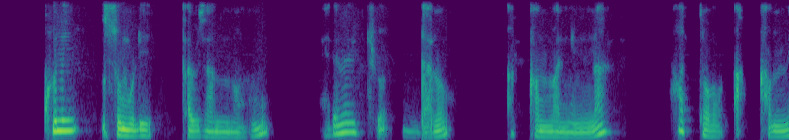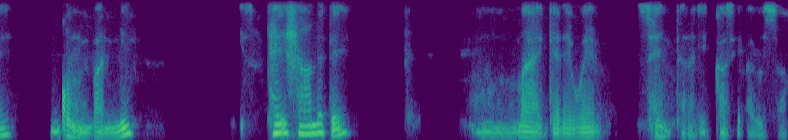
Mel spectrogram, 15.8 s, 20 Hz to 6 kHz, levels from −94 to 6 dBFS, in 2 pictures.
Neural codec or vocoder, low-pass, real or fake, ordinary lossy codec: codec, 16 kHz, 8 kbps, FunCodec, trained on LibriTTS, 25 frames a second; 5.4 kHz; fake; Opus, 16 kbps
